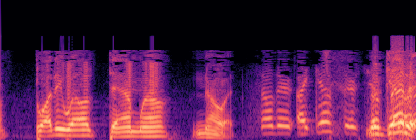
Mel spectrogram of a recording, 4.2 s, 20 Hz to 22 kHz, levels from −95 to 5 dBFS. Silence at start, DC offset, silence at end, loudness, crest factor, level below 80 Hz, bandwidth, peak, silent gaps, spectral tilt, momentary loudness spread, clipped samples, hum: 0 s; under 0.1%; 0 s; -13 LUFS; 12 dB; -38 dBFS; 8 kHz; 0 dBFS; none; -7.5 dB/octave; 14 LU; 1%; none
